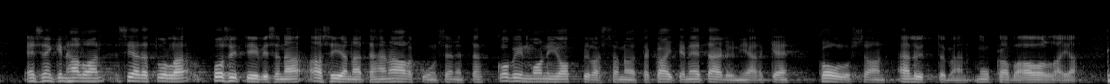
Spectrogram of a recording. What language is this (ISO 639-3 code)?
fin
